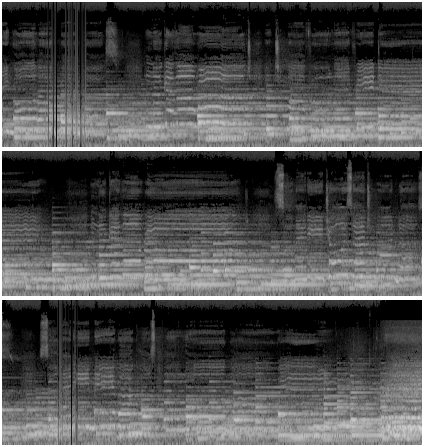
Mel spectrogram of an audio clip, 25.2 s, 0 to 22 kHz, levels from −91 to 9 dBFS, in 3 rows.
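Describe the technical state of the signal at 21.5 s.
At 21.5 s the signal is intact, with no dropout, distortion, glitch or other technical fault to be heard at that point.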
